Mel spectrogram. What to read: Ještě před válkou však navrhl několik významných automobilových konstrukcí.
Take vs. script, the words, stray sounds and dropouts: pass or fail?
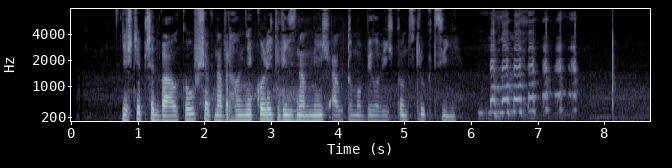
fail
